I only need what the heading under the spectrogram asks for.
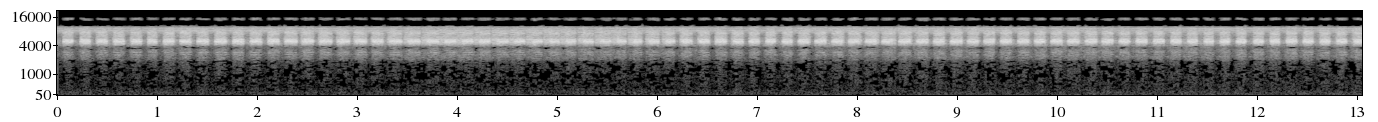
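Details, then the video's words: Cicadas singing in summer in Provence, southern France: a dense, high buzzing drone pulsing rapidly about three times a second, steady and unbroken throughout, with no other sounds. "Canto Cigarra 🦗 [ Escuchar les cigarras en verano 10 H]"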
